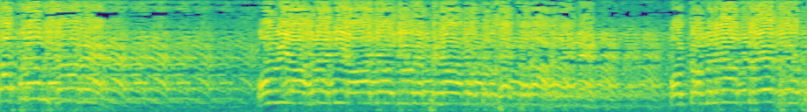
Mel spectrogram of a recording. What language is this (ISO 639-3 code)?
ara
